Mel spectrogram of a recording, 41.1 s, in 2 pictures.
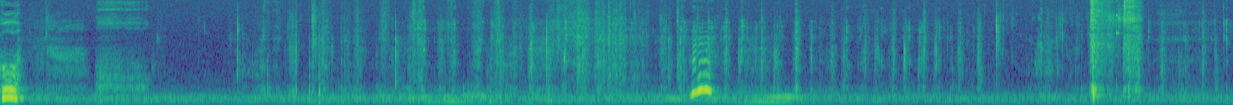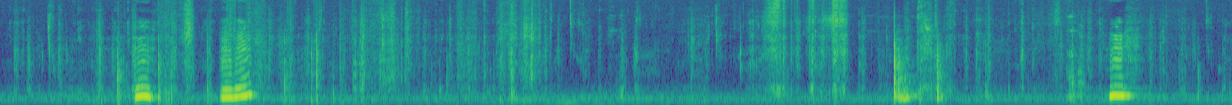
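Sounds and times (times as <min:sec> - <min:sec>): person humming mm: 0:01.6 - 0:02.6, 0:11.4 - 0:12.0, 0:22.8 - 0:23.2, 0:24.2 - 0:24.9, 0:38.4 - 0:39.6
chewing noodles: 0:04.0 - 0:24.2, 0:24.8 - 0:39.0.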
